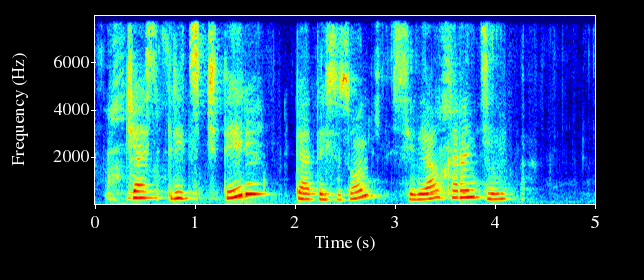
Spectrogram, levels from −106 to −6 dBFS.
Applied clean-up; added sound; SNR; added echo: neural separator model SepFormer DNS4.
